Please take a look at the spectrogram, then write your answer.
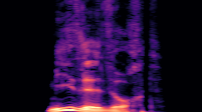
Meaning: leprosy
- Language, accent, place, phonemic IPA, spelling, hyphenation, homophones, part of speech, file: German, Germany, Berlin, /ˈmiːzl̩ˌzʊxt/, Miselsucht, Mi‧sel‧sucht, Mieselsucht, noun, De-Miselsucht.ogg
